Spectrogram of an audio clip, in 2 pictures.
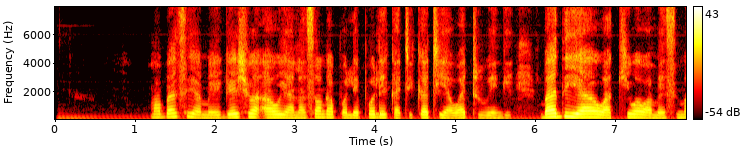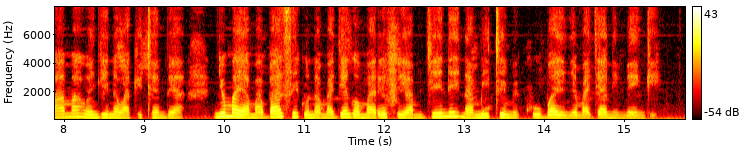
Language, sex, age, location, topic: Swahili, female, 25-35, Nairobi, government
